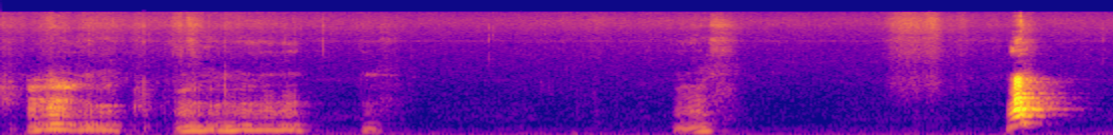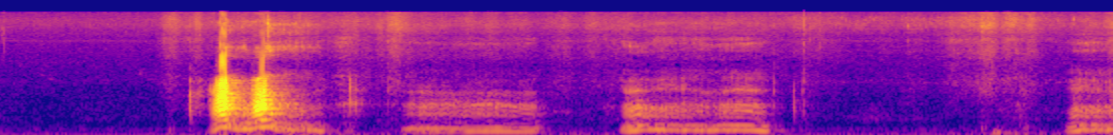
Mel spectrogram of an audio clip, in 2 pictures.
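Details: Pet dog Loki at play with a shoe, grumbling low growls in separate bursts, punctuated by a couple of sharp high barks near the middle.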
